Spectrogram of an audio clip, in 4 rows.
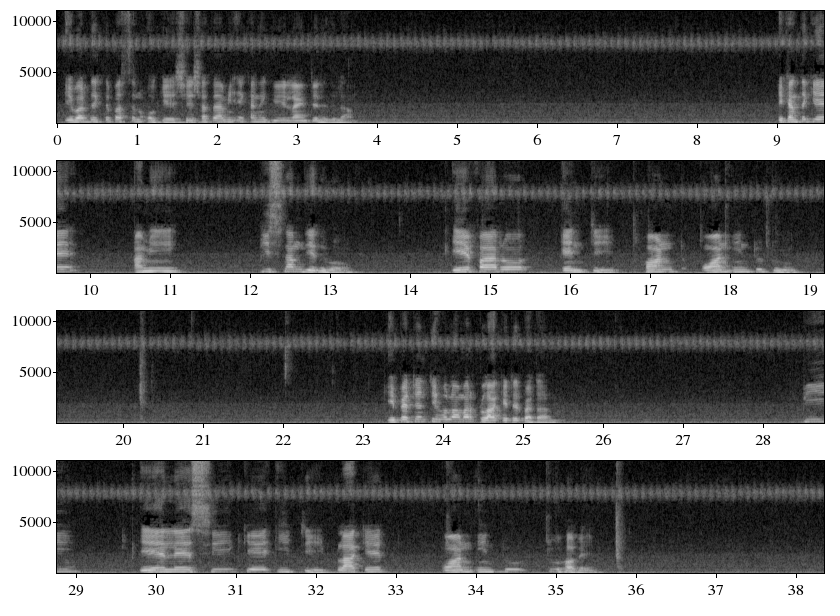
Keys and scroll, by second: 8.1 Home, 11.5 e, 14.7-18.5 typing, 20.3 Return, 21.6 j, 23.3 Home, 26.4 e, 30.6-32.5 typing, 33.7-35.0 typing, 35.9 Return.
